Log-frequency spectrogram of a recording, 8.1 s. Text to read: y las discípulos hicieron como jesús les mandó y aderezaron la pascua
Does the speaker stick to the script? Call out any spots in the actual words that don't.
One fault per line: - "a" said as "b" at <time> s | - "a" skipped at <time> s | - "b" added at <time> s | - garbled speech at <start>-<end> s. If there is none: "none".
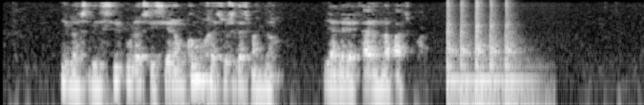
- "las" said as "los" at 0.8 s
